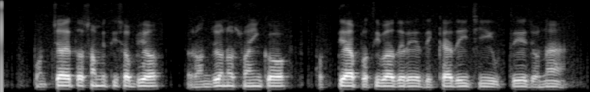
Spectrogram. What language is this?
Odia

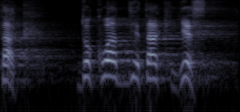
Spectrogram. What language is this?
Polish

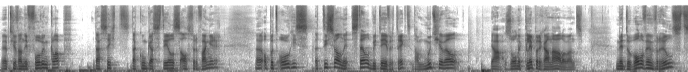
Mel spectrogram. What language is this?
Dutch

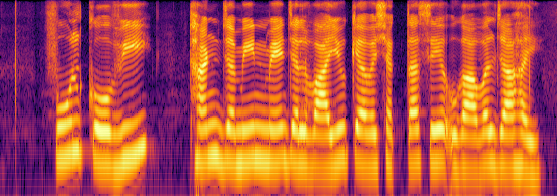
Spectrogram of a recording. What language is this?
Magahi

